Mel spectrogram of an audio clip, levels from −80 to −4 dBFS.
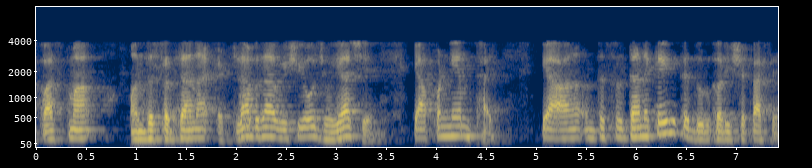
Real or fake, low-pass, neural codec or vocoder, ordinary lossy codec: real; 7.2 kHz; none; AAC, 16 kbps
